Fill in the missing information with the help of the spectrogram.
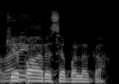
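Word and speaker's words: Kepa Arrizabalaga: Kepa Arisabalaga.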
